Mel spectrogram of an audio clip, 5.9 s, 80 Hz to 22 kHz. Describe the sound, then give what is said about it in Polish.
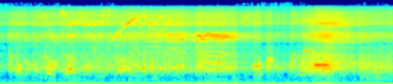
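Steady hiss of FM radio static from a Braille Sense OnHand's radio with no antenna, tuned to 89.0 MHz, filling the whole six seconds, with faint warbling, sweeping tones and garbled fragments bleeding through the noise, moderately loud and unbroken. “Jak sami Państwo słyszycie, w zasadzie nie słychać zupełnie nic, jakieś tam przebijające się przez biały szum dźwięki zdecydowanie niekomfortowe e, do słuchania”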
